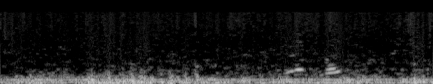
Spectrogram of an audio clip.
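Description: Motorboat engine running at speed, a steady low rumble and hum, with wind buffeting the phone's microphone.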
